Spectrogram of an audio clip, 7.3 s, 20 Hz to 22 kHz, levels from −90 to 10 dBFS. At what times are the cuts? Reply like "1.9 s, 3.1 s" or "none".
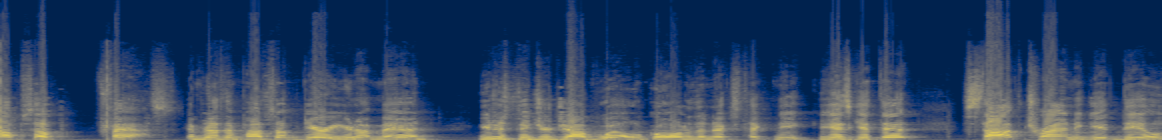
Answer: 1.0 s, 5.0 s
